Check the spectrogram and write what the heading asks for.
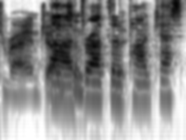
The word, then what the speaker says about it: Rian: probably gonna go back and forth on the pronunciation it's Ryan brought to the podcast it's spelt like Ryan though huh well it's not spelt like rain it's definitely not rain Johnson I've heard someone say that before I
